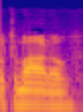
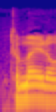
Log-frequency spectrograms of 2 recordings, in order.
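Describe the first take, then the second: First: "tomato" with an AH, tuh-MAH-toh; second pronunciation. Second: "tomato" with a long A, tuh-MAY-toh; first pronunciation. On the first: Angler shrugging off how a word is said, second pronunciation. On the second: Angler shrugging off how a word is said, first pronunciation. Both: Shown as a demonstration.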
